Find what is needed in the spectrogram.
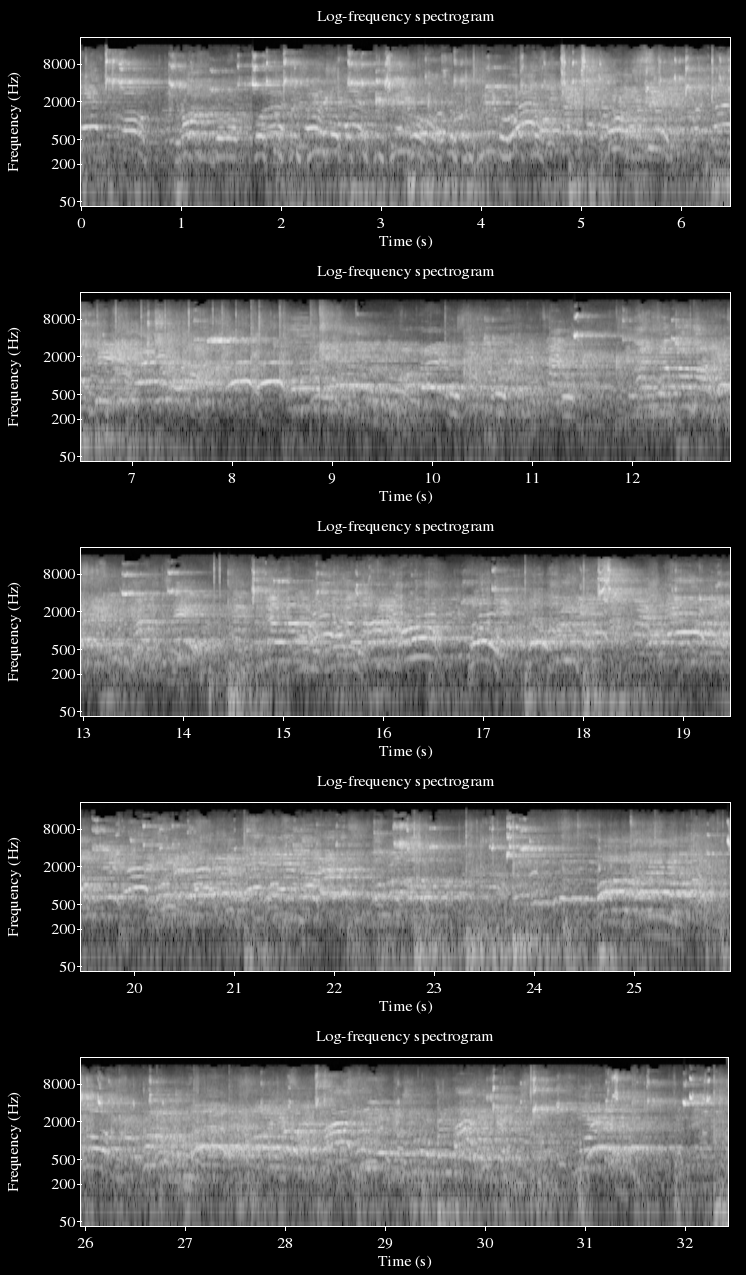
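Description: A basketball being bounced on a wooden gym floor during live play, with the indistinct voices of players and spectators throughout, in a reverberant hall.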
